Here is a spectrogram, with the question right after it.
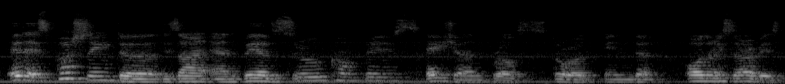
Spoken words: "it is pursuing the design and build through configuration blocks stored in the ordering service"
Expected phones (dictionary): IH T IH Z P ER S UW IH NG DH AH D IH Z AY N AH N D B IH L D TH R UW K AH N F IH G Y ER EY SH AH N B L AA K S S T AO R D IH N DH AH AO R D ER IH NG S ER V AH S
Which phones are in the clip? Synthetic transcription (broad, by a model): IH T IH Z P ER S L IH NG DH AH D IH Z AY N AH N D B IH L D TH R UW K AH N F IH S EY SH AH N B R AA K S S T AO R D IH N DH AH AO R D ER IH NG S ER V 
